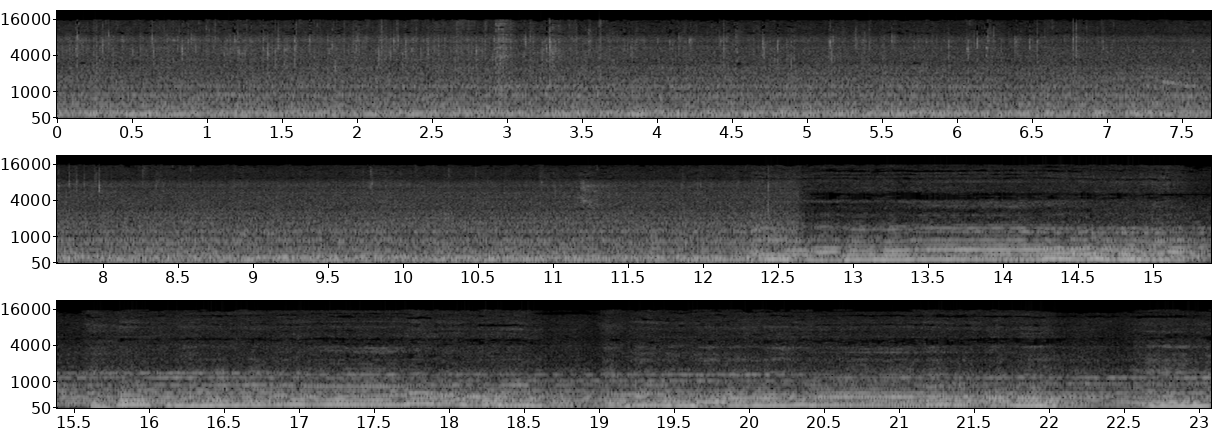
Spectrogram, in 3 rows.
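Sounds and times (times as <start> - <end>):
food sizzling in hot oil: 0.0 - 12.4.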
